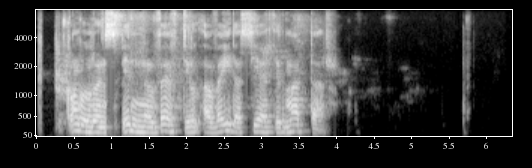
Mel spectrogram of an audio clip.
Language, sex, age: Icelandic, male, 50-59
